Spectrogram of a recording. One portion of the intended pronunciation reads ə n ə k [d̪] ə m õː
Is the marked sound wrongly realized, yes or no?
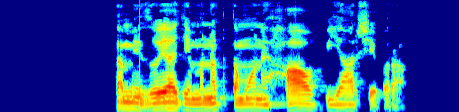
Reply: yes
